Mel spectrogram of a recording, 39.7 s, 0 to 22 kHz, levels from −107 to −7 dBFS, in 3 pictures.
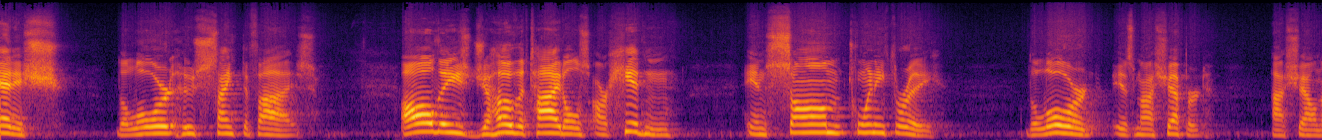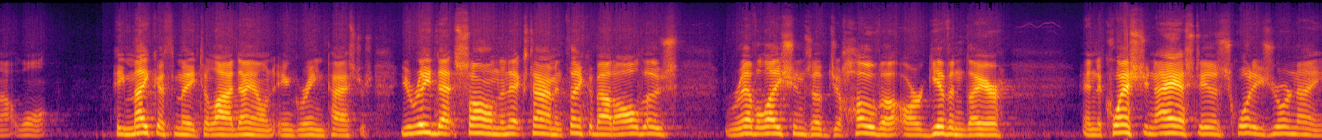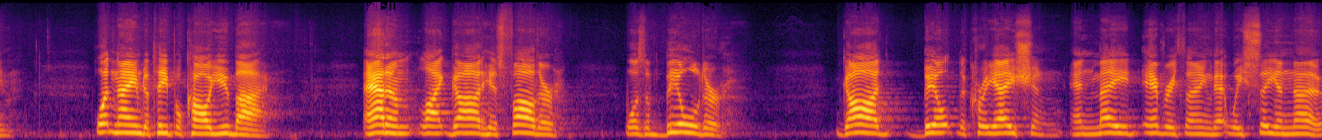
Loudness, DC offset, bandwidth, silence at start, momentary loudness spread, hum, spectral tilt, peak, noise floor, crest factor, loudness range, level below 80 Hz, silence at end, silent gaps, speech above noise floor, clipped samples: -21 LUFS; under 0.1%; 19.5 kHz; 0 s; 17 LU; none; -4.5 dB/octave; 0 dBFS; -68 dBFS; 22 dB; 11 LU; -78 dBFS; 0 s; none; 46 dB; under 0.1%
